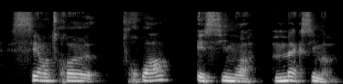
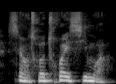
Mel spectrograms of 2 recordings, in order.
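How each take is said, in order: First: Very slow, each word weighed; slow emphasis. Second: Said in the usual way. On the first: Shown as a demonstration. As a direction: spell out the ideal rhythm slowly. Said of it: "insiste sur le rythme idéal". (lentement, en appuyant chaque mot) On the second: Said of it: "répète le rythme idéal".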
